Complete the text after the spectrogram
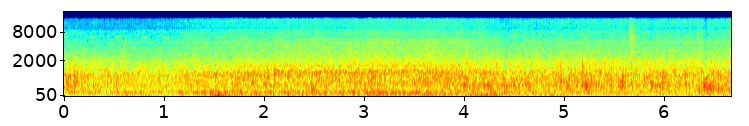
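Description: Tyres crunch on gravel.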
